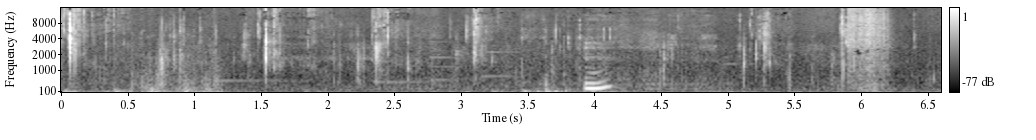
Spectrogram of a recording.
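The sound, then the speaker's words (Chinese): Someone chewing food while eating, with faint, scattered crunchy bites and mouth sounds spread unevenly across a quiet background. “味道怎么样啊？好不好吃啊？”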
